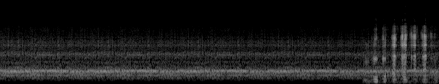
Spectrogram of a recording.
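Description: A goat bleats in a few short, pulsing, nasal bursts near the end, rising out of a steady droning background that runs through the whole clip. The goat belongs to a village setting in the Swiss Alps.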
